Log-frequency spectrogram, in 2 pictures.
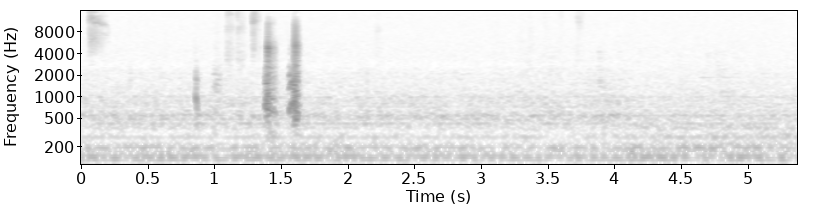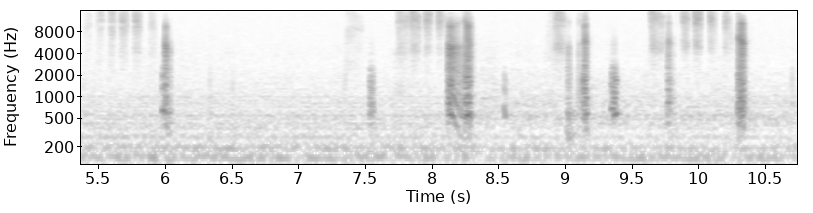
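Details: Baby sugar glider crying: scattered short, sharp high-pitched clicks and squeaks, isolated at first, then clustering into quick bursts in the second half over a quiet background.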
